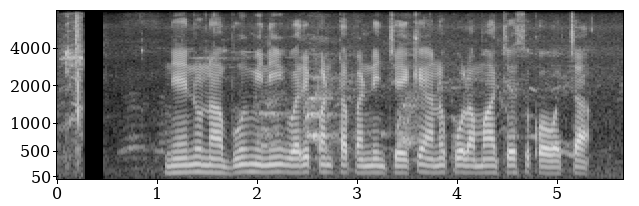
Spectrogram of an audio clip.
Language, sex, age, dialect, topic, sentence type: Telugu, male, 41-45, Southern, agriculture, question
